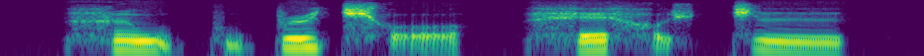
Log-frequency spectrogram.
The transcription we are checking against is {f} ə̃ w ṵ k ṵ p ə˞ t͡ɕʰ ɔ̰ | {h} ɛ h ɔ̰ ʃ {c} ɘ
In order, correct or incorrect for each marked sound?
incorrect: h, correct, correct

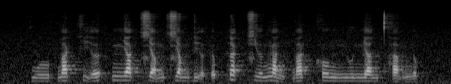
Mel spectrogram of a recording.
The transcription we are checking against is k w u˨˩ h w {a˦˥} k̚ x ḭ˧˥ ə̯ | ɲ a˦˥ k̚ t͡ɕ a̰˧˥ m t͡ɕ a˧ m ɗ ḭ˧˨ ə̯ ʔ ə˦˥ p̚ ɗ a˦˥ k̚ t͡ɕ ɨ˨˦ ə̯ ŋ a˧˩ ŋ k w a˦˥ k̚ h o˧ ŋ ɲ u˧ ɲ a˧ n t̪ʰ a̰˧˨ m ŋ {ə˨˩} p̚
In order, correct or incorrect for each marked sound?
correct, incorrect: ə˦˥

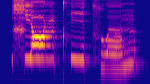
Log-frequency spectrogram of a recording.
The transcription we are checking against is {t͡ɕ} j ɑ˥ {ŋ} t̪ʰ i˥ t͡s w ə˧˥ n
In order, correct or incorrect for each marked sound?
incorrect: ɕ, correct

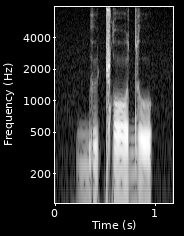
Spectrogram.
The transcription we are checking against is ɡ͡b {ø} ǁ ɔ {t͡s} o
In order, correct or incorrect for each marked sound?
incorrect: ʉ, incorrect: d

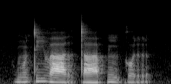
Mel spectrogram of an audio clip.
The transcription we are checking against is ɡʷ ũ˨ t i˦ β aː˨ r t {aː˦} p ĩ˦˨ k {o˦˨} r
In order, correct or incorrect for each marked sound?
incorrect: aː˨, incorrect: o˦

